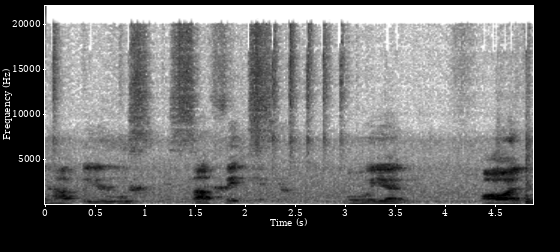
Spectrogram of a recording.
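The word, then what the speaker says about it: -ol: All. OL you should pronounce it as all.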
